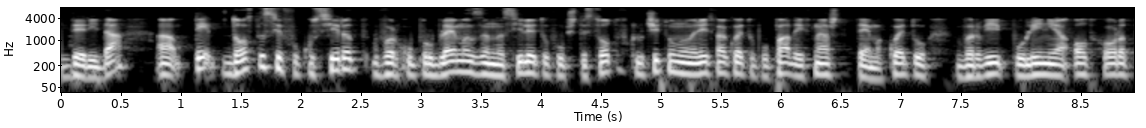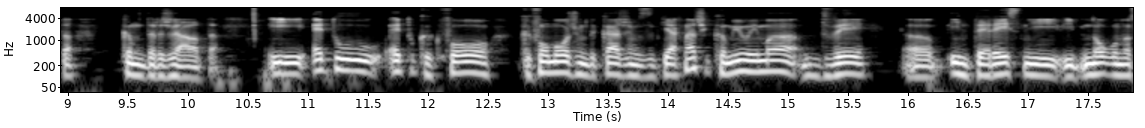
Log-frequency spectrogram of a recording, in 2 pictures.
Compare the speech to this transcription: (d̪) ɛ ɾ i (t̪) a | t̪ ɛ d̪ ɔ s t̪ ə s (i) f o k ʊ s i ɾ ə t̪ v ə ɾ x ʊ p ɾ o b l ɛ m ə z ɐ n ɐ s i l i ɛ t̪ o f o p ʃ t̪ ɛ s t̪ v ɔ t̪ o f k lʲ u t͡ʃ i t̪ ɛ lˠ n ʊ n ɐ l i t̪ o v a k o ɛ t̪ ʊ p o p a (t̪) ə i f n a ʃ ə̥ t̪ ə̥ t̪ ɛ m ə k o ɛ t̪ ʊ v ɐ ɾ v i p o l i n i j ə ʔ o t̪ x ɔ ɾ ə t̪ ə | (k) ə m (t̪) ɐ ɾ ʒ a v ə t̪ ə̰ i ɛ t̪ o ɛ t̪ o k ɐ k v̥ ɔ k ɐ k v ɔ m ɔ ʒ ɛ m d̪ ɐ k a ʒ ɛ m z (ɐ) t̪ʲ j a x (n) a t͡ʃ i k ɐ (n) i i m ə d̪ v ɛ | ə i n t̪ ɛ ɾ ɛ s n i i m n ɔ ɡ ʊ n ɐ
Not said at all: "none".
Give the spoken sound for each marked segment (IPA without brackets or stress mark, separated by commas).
d̪, d̪, ɛ, d̪, k, d̪, ɐ, n, m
